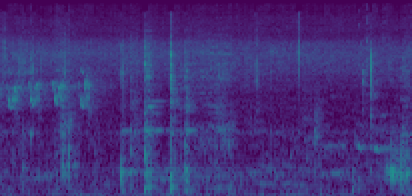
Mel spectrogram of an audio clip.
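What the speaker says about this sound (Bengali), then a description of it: "এটা আমি বাদামি বাদামি করে ভাজে নিচ্ছি।" Onion and garlic browning in a pan, with a bright hiss of frying oil under clinks and scrapes of a utensil stirring against the metal, close and fairly busy.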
